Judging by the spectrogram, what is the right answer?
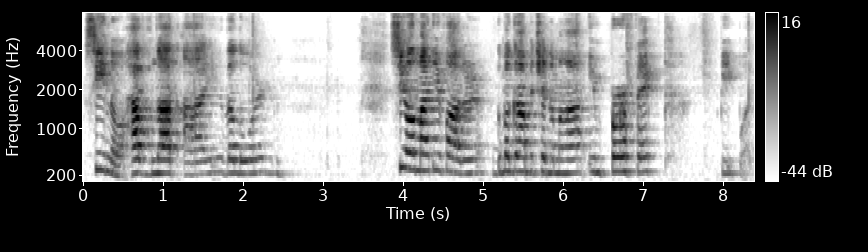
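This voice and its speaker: A woman with a Filipino accent leading a Bible study, reading verses aloud and then explaining them in an unhurried way, switching between English and Tagalog. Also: a little high, steady tone, fairly bright tone. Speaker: Bible teacher. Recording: dull, lo-fi recording in an echoey room.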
